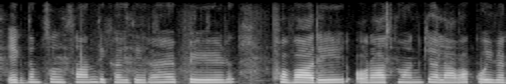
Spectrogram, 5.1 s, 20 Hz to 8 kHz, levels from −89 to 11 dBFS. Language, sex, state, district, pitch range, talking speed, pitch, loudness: Hindi, female, Chhattisgarh, Bilaspur, 230-240 Hz, 165 wpm, 230 Hz, -18 LUFS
